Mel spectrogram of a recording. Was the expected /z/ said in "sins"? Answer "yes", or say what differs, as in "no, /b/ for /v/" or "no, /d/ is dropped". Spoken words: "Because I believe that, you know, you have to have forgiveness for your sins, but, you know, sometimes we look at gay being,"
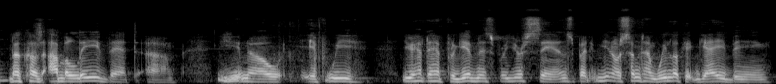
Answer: yes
